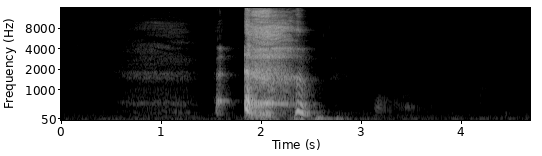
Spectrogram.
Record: {"cough_length": "4.7 s", "cough_amplitude": 7931, "cough_signal_mean_std_ratio": 0.29, "survey_phase": "beta (2021-08-13 to 2022-03-07)", "age": "45-64", "gender": "Female", "wearing_mask": "No", "symptom_runny_or_blocked_nose": true, "smoker_status": "Never smoked", "respiratory_condition_asthma": false, "respiratory_condition_other": false, "recruitment_source": "REACT", "submission_delay": "2 days", "covid_test_result": "Negative", "covid_test_method": "RT-qPCR", "influenza_a_test_result": "Negative", "influenza_b_test_result": "Negative"}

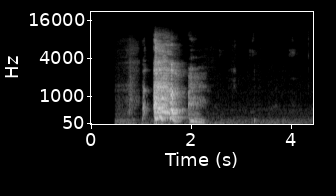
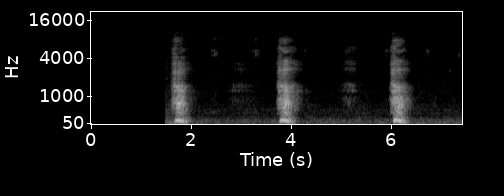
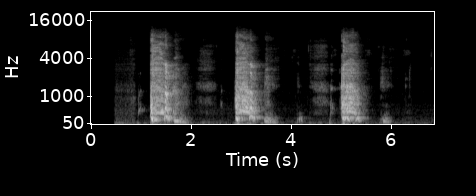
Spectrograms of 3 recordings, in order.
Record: {"cough_length": "4.5 s", "cough_amplitude": 25940, "cough_signal_mean_std_ratio": 0.3, "exhalation_length": "7.4 s", "exhalation_amplitude": 7846, "exhalation_signal_mean_std_ratio": 0.28, "three_cough_length": "6.9 s", "three_cough_amplitude": 21198, "three_cough_signal_mean_std_ratio": 0.37, "survey_phase": "alpha (2021-03-01 to 2021-08-12)", "age": "65+", "gender": "Male", "wearing_mask": "No", "symptom_none": true, "smoker_status": "Ex-smoker", "respiratory_condition_asthma": false, "respiratory_condition_other": false, "recruitment_source": "REACT", "submission_delay": "1 day", "covid_test_result": "Negative", "covid_test_method": "RT-qPCR"}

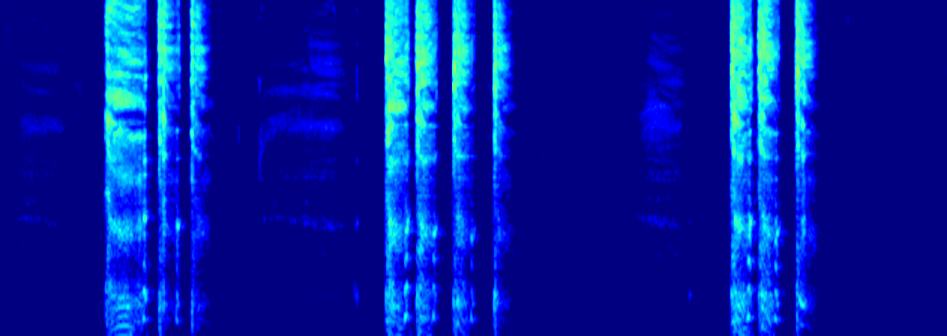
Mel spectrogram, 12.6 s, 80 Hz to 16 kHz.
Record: {"three_cough_length": "12.6 s", "three_cough_amplitude": 11724, "three_cough_signal_mean_std_ratio": 0.36, "survey_phase": "beta (2021-08-13 to 2022-03-07)", "age": "65+", "gender": "Female", "wearing_mask": "No", "symptom_cough_any": true, "symptom_new_continuous_cough": true, "symptom_runny_or_blocked_nose": true, "symptom_abdominal_pain": true, "symptom_fatigue": true, "symptom_fever_high_temperature": true, "symptom_headache": true, "symptom_change_to_sense_of_smell_or_taste": true, "symptom_loss_of_taste": true, "symptom_other": true, "smoker_status": "Never smoked", "respiratory_condition_asthma": false, "respiratory_condition_other": false, "recruitment_source": "Test and Trace", "submission_delay": "2 days", "covid_test_result": "Positive", "covid_test_method": "RT-qPCR", "covid_ct_value": 17.7, "covid_ct_gene": "ORF1ab gene", "covid_ct_mean": 18.1, "covid_viral_load": "1200000 copies/ml", "covid_viral_load_category": "High viral load (>1M copies/ml)"}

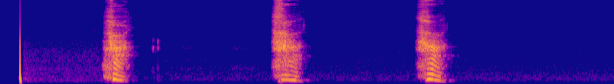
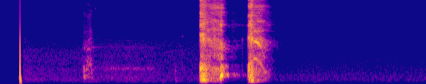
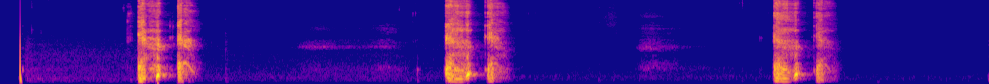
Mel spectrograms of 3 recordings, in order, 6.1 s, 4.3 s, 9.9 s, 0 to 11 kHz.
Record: {"exhalation_length": "6.1 s", "exhalation_amplitude": 16563, "exhalation_signal_mean_std_ratio": 0.27, "cough_length": "4.3 s", "cough_amplitude": 30121, "cough_signal_mean_std_ratio": 0.22, "three_cough_length": "9.9 s", "three_cough_amplitude": 32768, "three_cough_signal_mean_std_ratio": 0.24, "survey_phase": "alpha (2021-03-01 to 2021-08-12)", "age": "18-44", "gender": "Female", "wearing_mask": "No", "symptom_none": true, "smoker_status": "Never smoked", "respiratory_condition_asthma": false, "respiratory_condition_other": false, "recruitment_source": "REACT", "submission_delay": "12 days", "covid_test_result": "Negative", "covid_test_method": "RT-qPCR"}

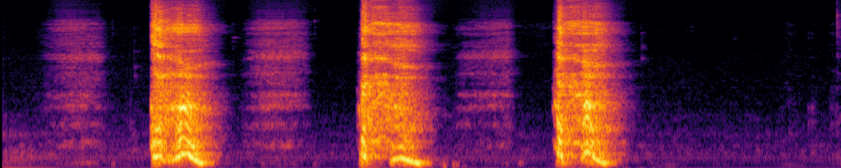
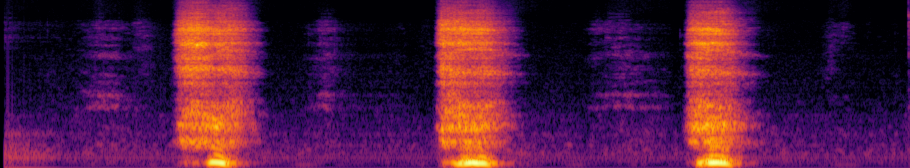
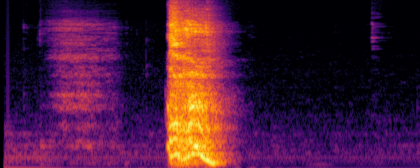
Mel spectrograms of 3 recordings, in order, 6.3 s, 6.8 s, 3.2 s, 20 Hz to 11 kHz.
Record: {"three_cough_length": "6.3 s", "three_cough_amplitude": 32767, "three_cough_signal_mean_std_ratio": 0.37, "exhalation_length": "6.8 s", "exhalation_amplitude": 22089, "exhalation_signal_mean_std_ratio": 0.33, "cough_length": "3.2 s", "cough_amplitude": 30729, "cough_signal_mean_std_ratio": 0.29, "survey_phase": "beta (2021-08-13 to 2022-03-07)", "age": "65+", "gender": "Male", "wearing_mask": "No", "symptom_none": true, "smoker_status": "Ex-smoker", "respiratory_condition_asthma": false, "respiratory_condition_other": false, "recruitment_source": "REACT", "submission_delay": "2 days", "covid_test_result": "Negative", "covid_test_method": "RT-qPCR"}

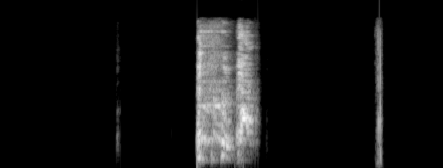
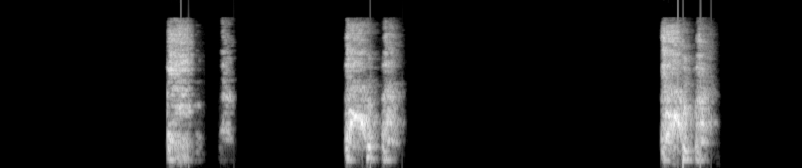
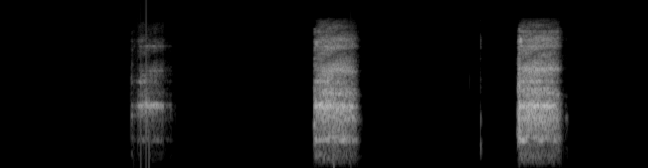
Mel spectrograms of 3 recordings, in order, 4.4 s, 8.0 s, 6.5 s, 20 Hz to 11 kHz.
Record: {"cough_length": "4.4 s", "cough_amplitude": 28028, "cough_signal_mean_std_ratio": 0.24, "three_cough_length": "8.0 s", "three_cough_amplitude": 28293, "three_cough_signal_mean_std_ratio": 0.28, "exhalation_length": "6.5 s", "exhalation_amplitude": 2255, "exhalation_signal_mean_std_ratio": 0.31, "survey_phase": "beta (2021-08-13 to 2022-03-07)", "age": "18-44", "gender": "Male", "wearing_mask": "No", "symptom_none": true, "smoker_status": "Never smoked", "respiratory_condition_asthma": false, "respiratory_condition_other": false, "recruitment_source": "REACT", "submission_delay": "4 days", "covid_test_result": "Negative", "covid_test_method": "RT-qPCR"}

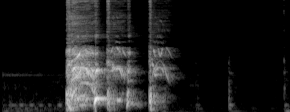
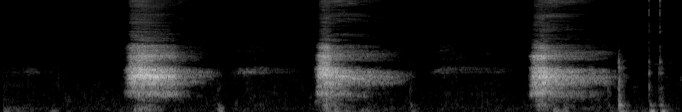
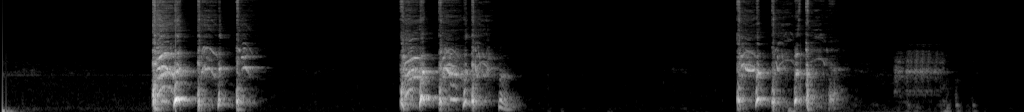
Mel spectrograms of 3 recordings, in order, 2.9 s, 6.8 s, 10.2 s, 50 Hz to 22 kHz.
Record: {"cough_length": "2.9 s", "cough_amplitude": 32768, "cough_signal_mean_std_ratio": 0.35, "exhalation_length": "6.8 s", "exhalation_amplitude": 11570, "exhalation_signal_mean_std_ratio": 0.37, "three_cough_length": "10.2 s", "three_cough_amplitude": 32768, "three_cough_signal_mean_std_ratio": 0.27, "survey_phase": "beta (2021-08-13 to 2022-03-07)", "age": "45-64", "gender": "Female", "wearing_mask": "No", "symptom_new_continuous_cough": true, "symptom_sore_throat": true, "symptom_fatigue": true, "symptom_change_to_sense_of_smell_or_taste": true, "smoker_status": "Ex-smoker", "respiratory_condition_asthma": false, "respiratory_condition_other": false, "recruitment_source": "Test and Trace", "submission_delay": "2 days", "covid_test_method": "RT-qPCR", "covid_ct_value": 36.3, "covid_ct_gene": "ORF1ab gene"}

